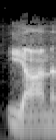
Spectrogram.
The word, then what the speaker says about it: Aeon: It's actually pronounced Eon, and the way I know that is I heard the founder call that the Eon patch, so it looks like Aeon.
